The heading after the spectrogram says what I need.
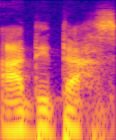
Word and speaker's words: Adidas: Oh no, we have to say the I. Adidas. It's actually German, and they call it Adidas in Germany.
